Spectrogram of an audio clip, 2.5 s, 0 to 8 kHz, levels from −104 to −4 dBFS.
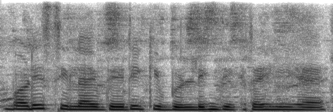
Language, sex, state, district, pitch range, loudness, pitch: Hindi, female, Jharkhand, Ranchi, 185-220 Hz, -14 LUFS, 195 Hz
